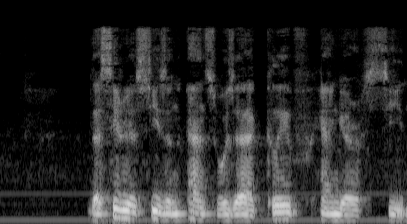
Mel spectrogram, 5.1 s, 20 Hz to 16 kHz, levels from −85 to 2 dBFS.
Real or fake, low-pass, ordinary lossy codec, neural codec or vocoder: real; 9.9 kHz; AAC, 64 kbps; none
